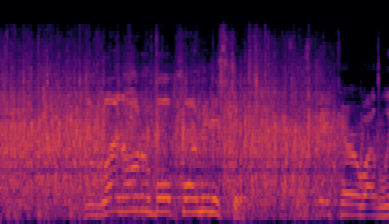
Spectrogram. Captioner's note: some Applause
